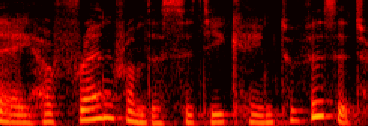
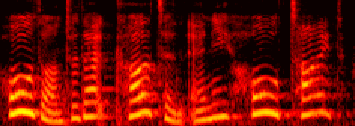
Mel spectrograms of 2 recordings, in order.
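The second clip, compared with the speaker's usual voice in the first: urgent warning; 8 semitones higher, 5 dB louder than usual. Acted. Warning during the vacuum scare.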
